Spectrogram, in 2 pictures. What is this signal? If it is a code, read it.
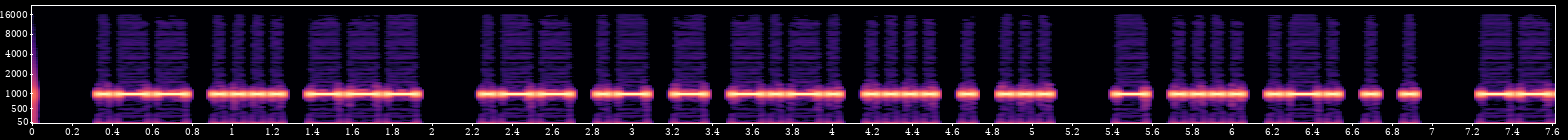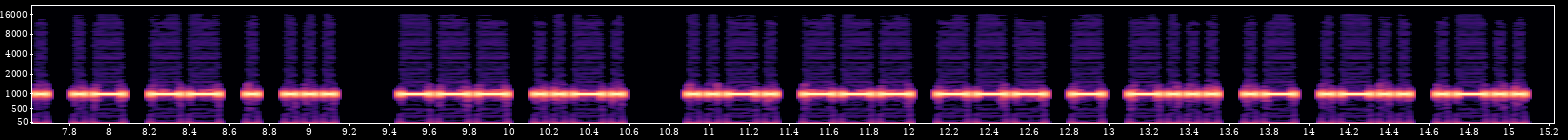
Morse code, heard as a keyed tone, about 25 wpm, 1000 Hz. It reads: WHO WATCHES THREE GAMES OF FOOTBALL
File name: qotdfiles / 25wpm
